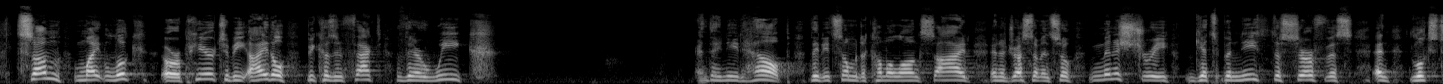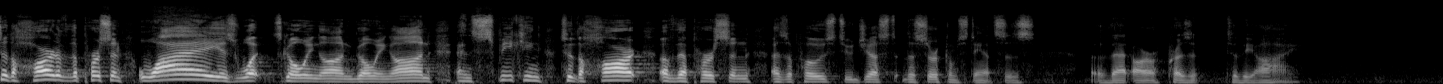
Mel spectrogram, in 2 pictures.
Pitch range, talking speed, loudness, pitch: 135-200 Hz, 140 wpm, -22 LUFS, 185 Hz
